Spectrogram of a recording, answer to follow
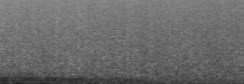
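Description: Steady hiss from the microphone and amplifier, even across all pitches, with a man's voice trailing off just at the start.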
